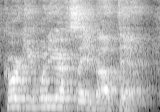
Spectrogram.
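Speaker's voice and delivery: normal talking voice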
